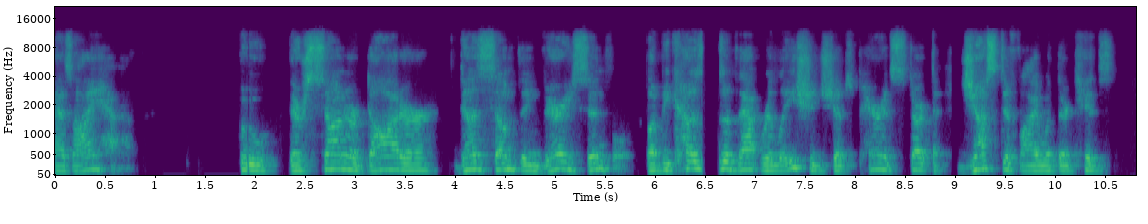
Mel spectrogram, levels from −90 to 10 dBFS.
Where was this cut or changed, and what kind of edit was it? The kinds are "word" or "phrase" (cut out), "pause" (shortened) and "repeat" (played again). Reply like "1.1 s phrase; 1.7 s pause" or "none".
2.3 s pause; 3.9 s pause; 5.9 s pause; 9.0 s pause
